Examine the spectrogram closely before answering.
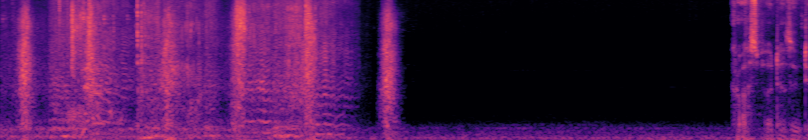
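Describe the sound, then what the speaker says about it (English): A locust swarm in a video game makes a low, even buzzing drone, at first under loud bursts of voices and then almost alone and fairly faint, with brief noisy bursts near the end. "And yes, I know they're locusts."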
